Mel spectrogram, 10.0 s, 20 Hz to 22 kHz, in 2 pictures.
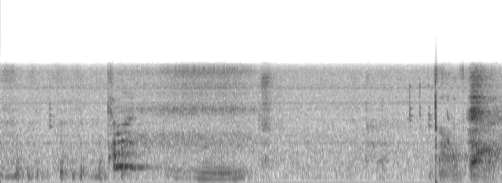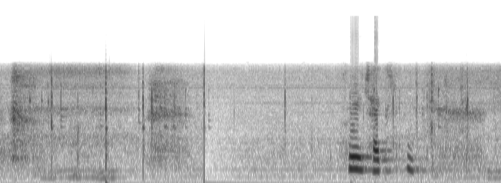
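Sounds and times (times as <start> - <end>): man snoring: 1.5 - 2.7, 5.4 - 6.4.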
